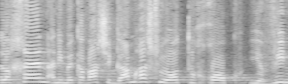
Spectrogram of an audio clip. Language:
Hebrew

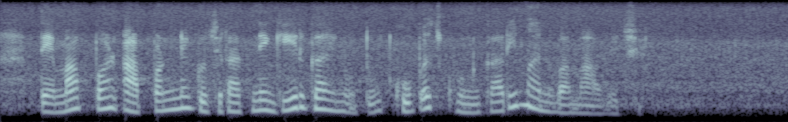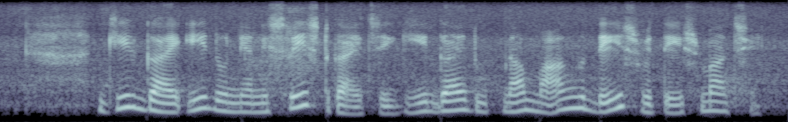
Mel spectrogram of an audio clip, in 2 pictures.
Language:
Gujarati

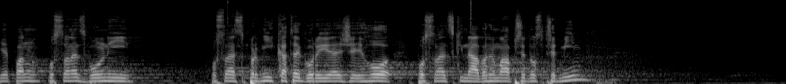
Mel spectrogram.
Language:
Czech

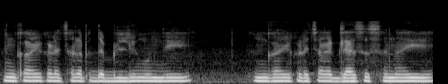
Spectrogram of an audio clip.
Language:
Telugu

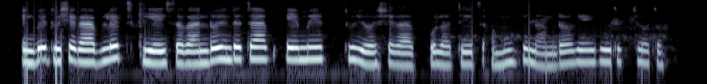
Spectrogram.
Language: Kalenjin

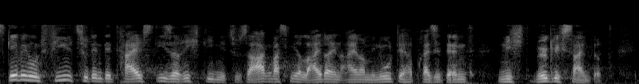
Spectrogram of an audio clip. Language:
German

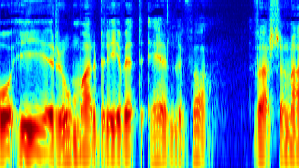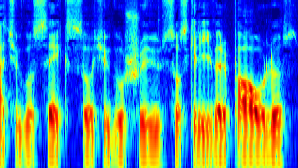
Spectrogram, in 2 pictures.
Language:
Swedish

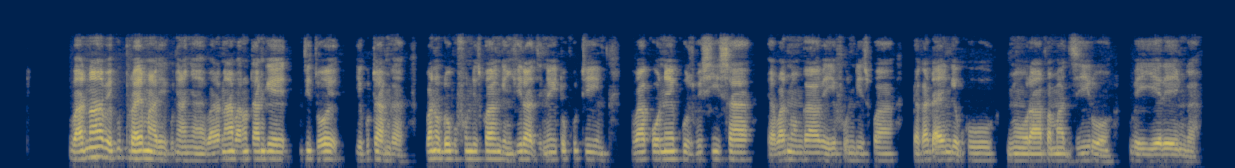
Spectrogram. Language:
Ndau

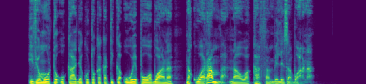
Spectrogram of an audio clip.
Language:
Swahili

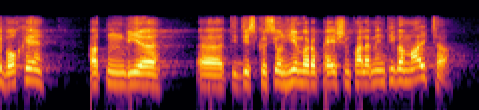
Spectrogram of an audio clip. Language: German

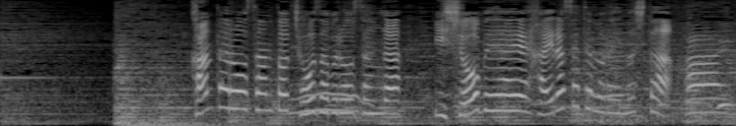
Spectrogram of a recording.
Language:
Japanese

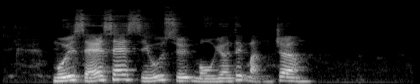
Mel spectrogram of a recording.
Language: Cantonese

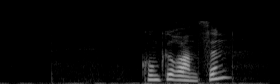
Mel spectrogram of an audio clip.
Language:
Norwegian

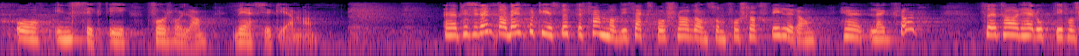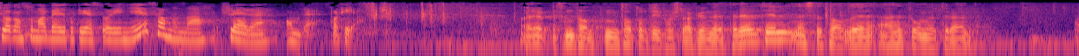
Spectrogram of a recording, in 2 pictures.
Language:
Norwegian Bokmål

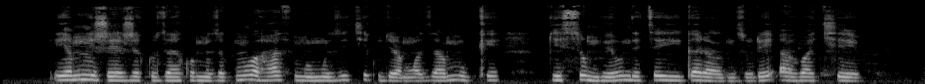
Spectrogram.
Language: Kinyarwanda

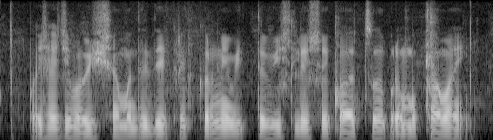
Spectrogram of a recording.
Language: Marathi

